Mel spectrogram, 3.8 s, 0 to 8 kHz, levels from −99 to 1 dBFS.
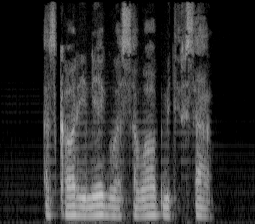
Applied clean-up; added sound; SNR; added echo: neural separator model SepFormer DNS4.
